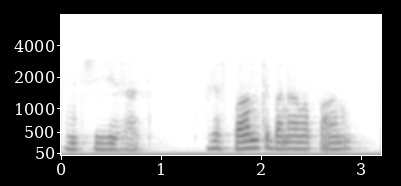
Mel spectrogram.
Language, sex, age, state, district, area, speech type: Kashmiri, male, 30-45, Jammu and Kashmir, Bandipora, rural, spontaneous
